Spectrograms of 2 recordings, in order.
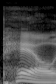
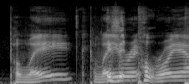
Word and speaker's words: Palaye Royale: It's not Pale. It's Palaye Royale.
